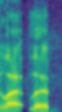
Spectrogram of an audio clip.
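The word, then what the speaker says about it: Lammens: You can see it in Lamans. I don't know how to pronounce his name. I say Lemons and they're calling Lamans.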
